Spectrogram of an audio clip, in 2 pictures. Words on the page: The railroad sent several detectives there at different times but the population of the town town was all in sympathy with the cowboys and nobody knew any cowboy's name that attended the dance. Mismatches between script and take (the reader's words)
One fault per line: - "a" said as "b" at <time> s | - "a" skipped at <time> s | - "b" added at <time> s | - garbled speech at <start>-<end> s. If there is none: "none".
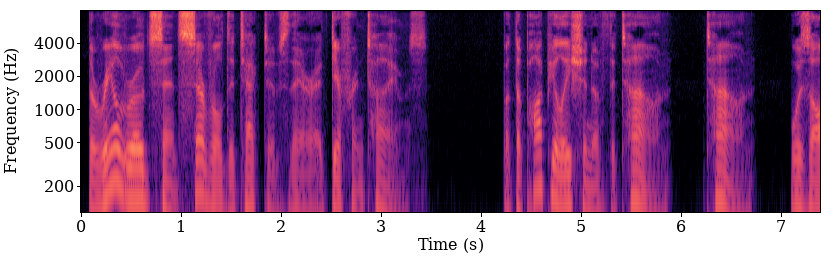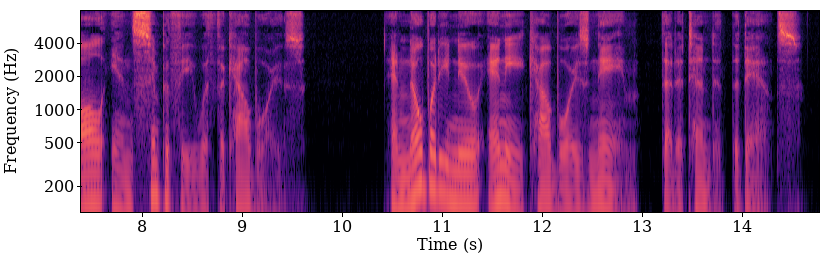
none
